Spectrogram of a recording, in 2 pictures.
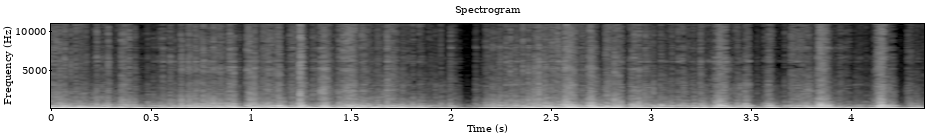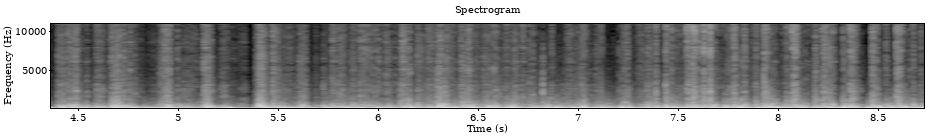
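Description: Fingertips of both hands rapidly scratch the bare metal mesh grille of a black condenser microphone from above. The result is a dense, continuous, booming rumble of scraping, heavy in the low end with almost no high content, with a brief dip in loudness around two seconds before the scratching continues steadily.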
